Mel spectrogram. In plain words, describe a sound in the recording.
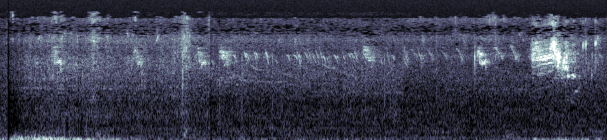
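Hands scrape and pat loose soil.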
